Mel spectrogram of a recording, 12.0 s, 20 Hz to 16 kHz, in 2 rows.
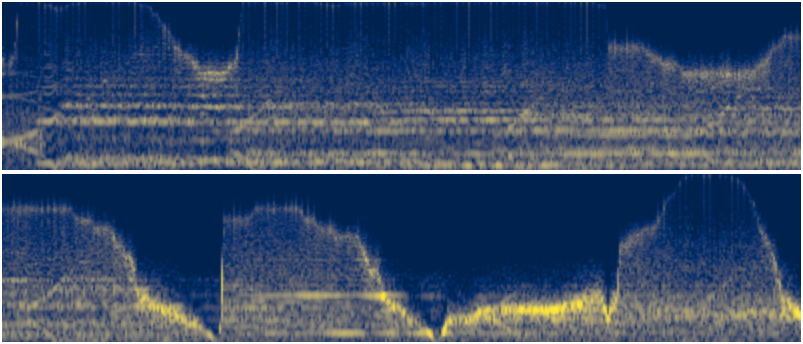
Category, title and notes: Sound effects > Electronic / Design
Roil Down The Drain 5
dark-techno, mystery, vst, dark-soundscapes, scifi, sound-design, noise, content-creator, cinematic, horror, PPG-Wave, drowning, sci-fi, dark-design, noise-ambient, science-fiction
